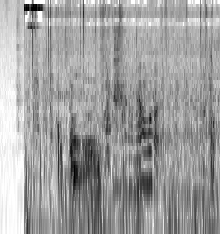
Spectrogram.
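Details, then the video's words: Husky, a fluffy male dog, happy while being given all of his favourite things indoors; wavering, whiny talking vocalisation with rising and falling tones and short whimpers over about four seconds, mixed with a person's affectionate speech. "Giving My Husky ALL Of His Favourite Things! He’s So Happy!"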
